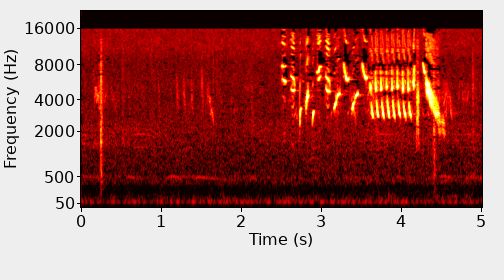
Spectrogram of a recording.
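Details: European goldfinch entered in the 2016 world championship in goldfinch song: a lone sharp chirp, then a rapid twittering phrase turning into a quick series of repeated buzzy notes and a falling final note.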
